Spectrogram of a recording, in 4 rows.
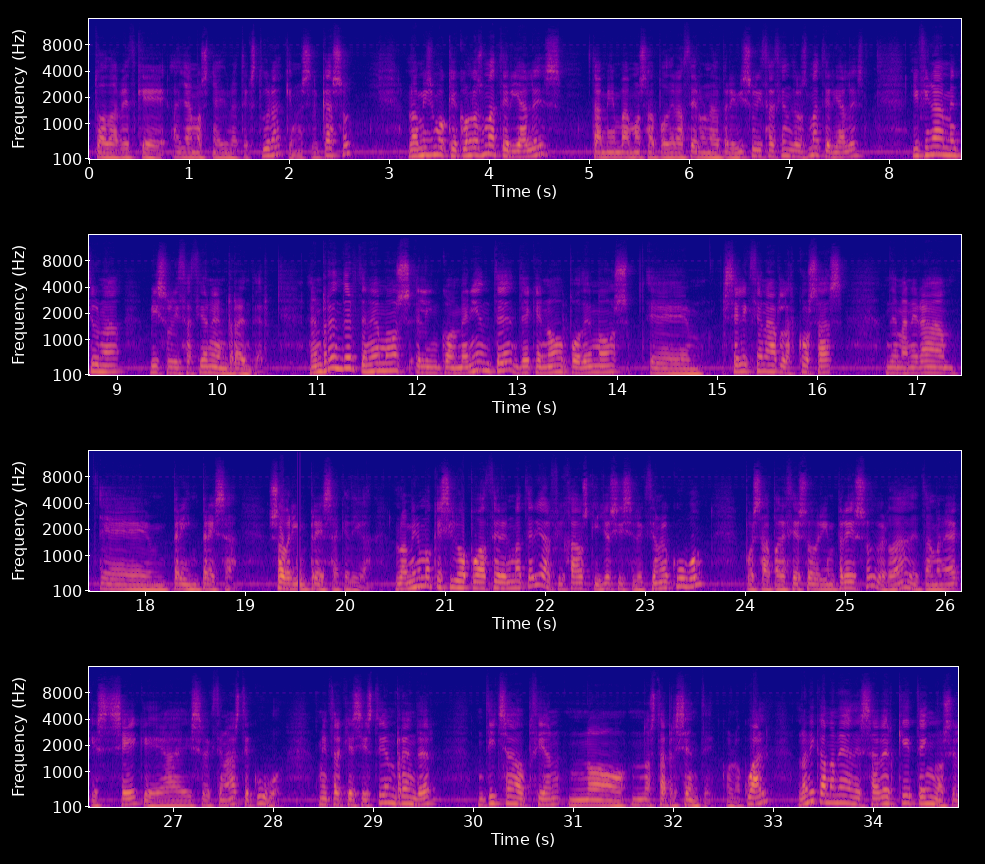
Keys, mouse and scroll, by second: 2.0 click, 6.0 middle click, 7.8 click, 20.1 click, 22.5 right click, 28.4 click, 34.7 click.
